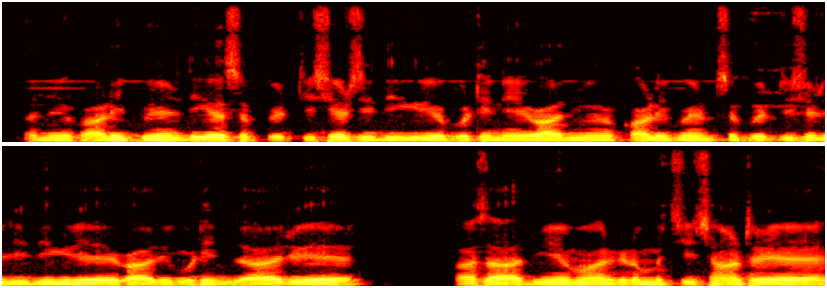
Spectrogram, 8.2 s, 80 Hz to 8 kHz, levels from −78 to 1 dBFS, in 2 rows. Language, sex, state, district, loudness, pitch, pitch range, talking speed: Hindi, male, Rajasthan, Nagaur, -16 LUFS, 110 Hz, 110-115 Hz, 205 wpm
